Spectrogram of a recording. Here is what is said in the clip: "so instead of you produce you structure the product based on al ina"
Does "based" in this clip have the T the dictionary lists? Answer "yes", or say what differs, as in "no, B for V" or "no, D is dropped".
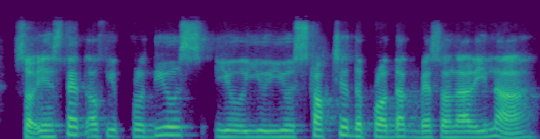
no, T is dropped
